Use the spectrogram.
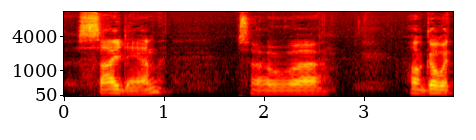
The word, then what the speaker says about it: Suydam: these houses one of my modeling friends suggested that you pronounce the manufacturer as sideam so uh I'll go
